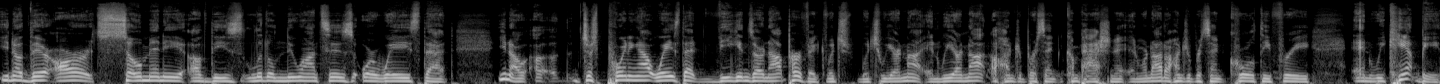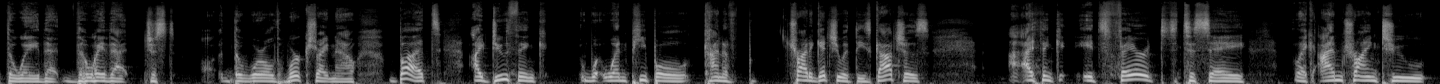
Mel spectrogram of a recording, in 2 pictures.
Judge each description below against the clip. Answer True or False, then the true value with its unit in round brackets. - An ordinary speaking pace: True (185 wpm)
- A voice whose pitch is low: False (155 Hz)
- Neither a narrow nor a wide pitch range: True (4.0 semitones)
